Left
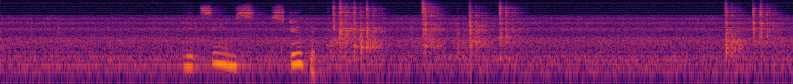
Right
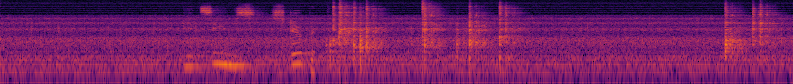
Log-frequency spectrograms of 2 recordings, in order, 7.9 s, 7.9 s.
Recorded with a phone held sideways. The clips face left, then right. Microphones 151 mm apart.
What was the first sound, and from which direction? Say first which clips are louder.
A woman speaking: left 7 dB; 35° left (ahead or behind).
